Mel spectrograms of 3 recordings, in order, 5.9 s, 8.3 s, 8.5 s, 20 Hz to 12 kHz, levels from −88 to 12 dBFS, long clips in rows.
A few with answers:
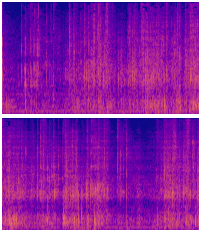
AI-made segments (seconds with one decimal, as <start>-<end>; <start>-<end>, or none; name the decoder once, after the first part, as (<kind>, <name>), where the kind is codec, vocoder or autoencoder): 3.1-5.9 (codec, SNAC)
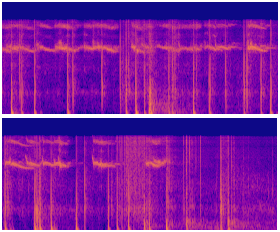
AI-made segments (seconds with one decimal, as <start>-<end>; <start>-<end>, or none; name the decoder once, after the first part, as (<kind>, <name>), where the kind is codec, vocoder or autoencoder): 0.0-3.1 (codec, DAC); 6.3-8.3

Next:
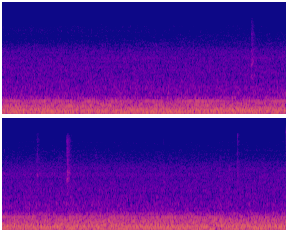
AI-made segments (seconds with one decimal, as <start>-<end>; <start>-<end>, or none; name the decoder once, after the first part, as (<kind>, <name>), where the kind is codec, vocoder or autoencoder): 3.9-4.5 (vocoder, BigVGAN v2); 7.3-8.0

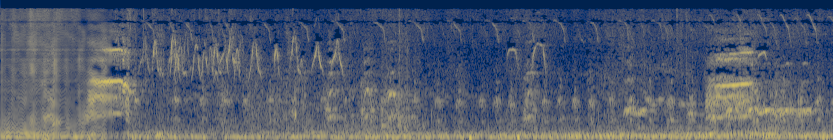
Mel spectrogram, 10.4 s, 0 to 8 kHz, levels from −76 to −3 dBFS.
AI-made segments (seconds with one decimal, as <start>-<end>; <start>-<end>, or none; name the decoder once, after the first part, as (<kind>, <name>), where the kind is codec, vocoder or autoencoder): 0.0-1.4 (vocoder, Vocos)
